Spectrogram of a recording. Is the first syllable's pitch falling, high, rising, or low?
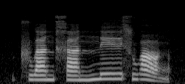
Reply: high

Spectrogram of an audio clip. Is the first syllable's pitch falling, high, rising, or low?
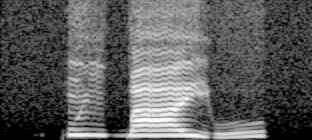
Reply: high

